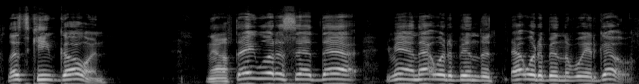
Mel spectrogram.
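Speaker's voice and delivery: rousing preacher, pitch climbing as it goes; fervent preaching. Real, not acted. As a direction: preach it with growing conviction. Preaches with rising fervor.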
